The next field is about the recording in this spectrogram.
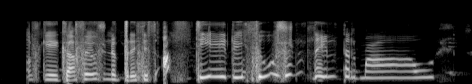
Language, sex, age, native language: Icelandic, male, 11, Icelandic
